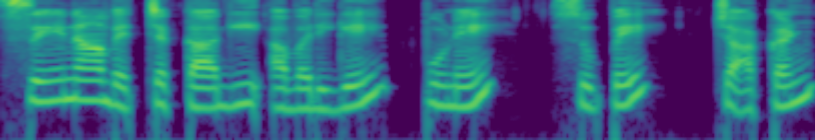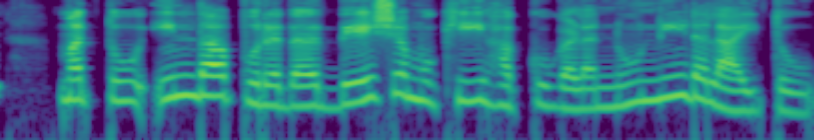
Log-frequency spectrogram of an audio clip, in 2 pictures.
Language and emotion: Kannada, neutral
